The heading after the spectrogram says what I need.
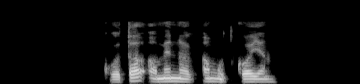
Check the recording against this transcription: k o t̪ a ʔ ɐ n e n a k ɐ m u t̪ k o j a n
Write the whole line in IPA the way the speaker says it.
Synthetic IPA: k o t̪ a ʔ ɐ m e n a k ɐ m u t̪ k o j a n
